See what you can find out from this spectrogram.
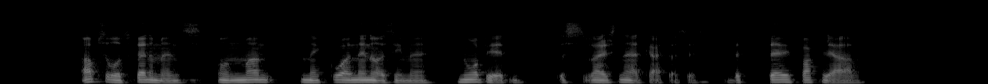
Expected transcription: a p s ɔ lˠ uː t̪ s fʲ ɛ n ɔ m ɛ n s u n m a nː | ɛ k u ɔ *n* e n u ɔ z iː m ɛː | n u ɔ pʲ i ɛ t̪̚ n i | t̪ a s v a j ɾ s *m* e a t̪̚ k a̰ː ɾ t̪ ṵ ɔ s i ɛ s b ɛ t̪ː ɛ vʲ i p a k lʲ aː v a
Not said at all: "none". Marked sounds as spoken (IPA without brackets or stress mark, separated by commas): n, n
